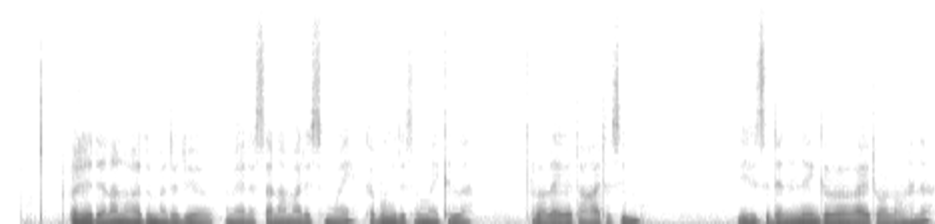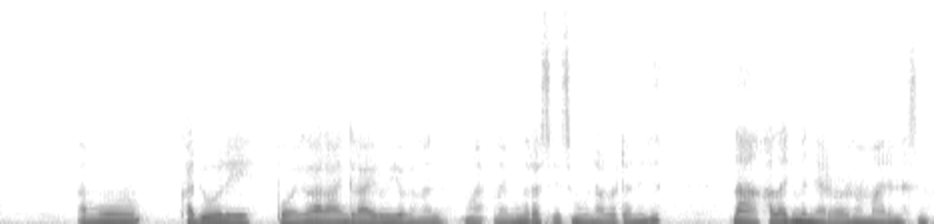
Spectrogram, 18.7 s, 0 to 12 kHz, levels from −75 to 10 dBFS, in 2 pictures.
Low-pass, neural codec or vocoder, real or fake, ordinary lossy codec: none; codec, 24 kHz, 0.5 kbps, DualCodec; fake; none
